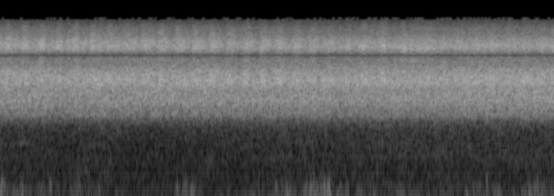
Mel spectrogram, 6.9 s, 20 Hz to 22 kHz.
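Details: Cicadas in Japan in August 2019: a continuous, dense, high buzzing hiss that holds steady at the same loudness throughout, with no pauses or pulses, and no other clear sounds.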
